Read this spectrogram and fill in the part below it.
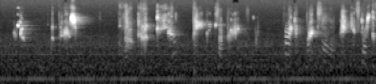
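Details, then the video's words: A prolific talking pet parakeet chatters indoors in rapid, scratchy bursts of mimicked speech, high and chirpy, with short pauses between the phrases, in the same session where it calls out "Hey Siri" and activates an iPhone. "Parakeet activates Siri on iPhone - prolific talking parakeet!"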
